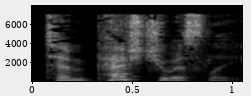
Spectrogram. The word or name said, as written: tempestuously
